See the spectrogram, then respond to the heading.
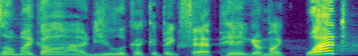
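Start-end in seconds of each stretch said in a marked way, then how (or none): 0.0-1.9 high, put-on woman's voice; imitated female co-worker. Co-worker spotting his weight gain, high mock dismay. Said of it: "Robin saw me, and she goes". 2.3-2.6 very high, loud yelp of disbelief; mock shocked. Hearing he looks fat, high mock shock. Offended reply to fat remark.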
